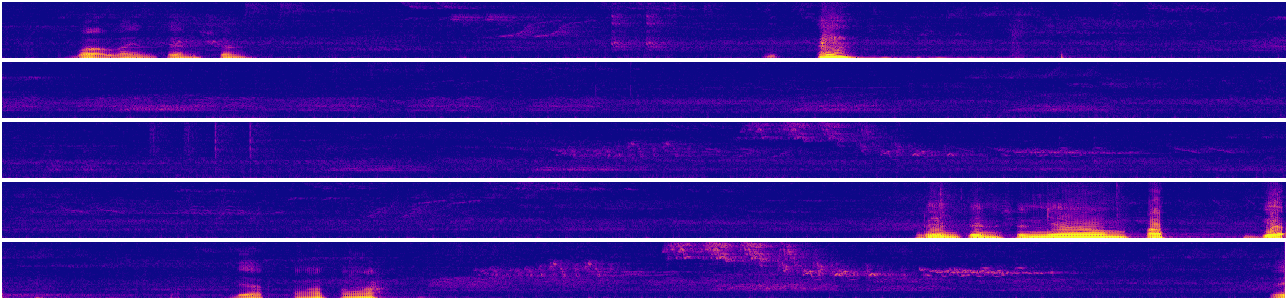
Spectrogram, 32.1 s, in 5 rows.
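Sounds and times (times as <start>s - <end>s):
faint birds calling: 0.0s - 32.0s
high bird chirps: 1.2s - 6.6s.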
